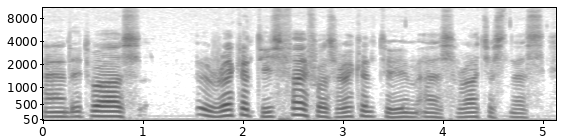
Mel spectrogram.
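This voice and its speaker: Speaking with an Afrikaans South African accent, a man uses a medium pitch, ordinary pitch variation and a fairly slow pace. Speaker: bible teacher. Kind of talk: bible study commentary. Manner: halting.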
